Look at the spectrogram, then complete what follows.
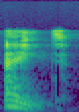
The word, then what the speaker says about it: ate: But the irregular past form of eat is ate. And it is pronounced as the number 8.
